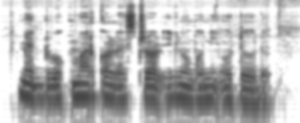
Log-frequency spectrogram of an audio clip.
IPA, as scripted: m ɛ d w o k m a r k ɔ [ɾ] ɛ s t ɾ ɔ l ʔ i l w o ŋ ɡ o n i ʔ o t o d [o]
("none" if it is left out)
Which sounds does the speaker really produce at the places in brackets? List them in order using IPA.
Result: l, o

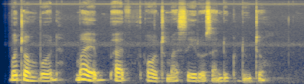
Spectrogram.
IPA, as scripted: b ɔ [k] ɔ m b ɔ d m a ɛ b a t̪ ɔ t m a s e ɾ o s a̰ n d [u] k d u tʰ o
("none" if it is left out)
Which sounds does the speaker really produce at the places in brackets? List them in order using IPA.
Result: t, u

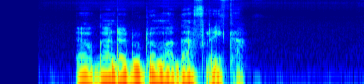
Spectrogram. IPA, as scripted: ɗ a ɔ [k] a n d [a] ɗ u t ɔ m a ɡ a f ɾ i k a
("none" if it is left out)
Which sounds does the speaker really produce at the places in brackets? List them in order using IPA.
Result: ɡ, a

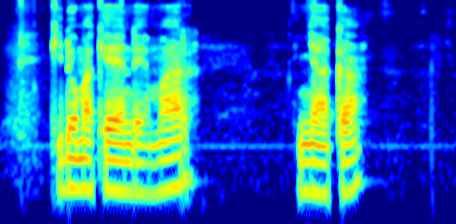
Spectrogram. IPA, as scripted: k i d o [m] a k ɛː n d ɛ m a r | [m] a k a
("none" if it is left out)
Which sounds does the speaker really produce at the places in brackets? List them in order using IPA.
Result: m, ɲ

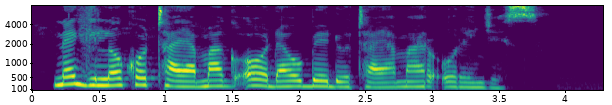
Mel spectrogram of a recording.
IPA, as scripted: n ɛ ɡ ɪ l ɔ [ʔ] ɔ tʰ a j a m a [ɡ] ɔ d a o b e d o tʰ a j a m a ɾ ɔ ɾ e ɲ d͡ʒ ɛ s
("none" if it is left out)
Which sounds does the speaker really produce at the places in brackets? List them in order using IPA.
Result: k, ɡ

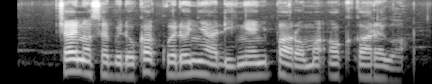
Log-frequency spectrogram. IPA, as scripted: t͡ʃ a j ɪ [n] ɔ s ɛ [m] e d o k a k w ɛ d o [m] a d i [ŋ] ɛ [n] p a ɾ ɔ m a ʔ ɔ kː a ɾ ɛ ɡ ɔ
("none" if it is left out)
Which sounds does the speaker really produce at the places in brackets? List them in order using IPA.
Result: n, b, ɲ, ŋ, ɲ

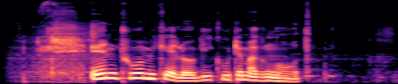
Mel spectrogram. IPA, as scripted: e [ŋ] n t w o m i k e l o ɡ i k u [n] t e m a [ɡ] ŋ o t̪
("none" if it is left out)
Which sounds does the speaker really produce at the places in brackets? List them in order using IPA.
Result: none, none, ɡ

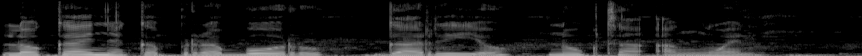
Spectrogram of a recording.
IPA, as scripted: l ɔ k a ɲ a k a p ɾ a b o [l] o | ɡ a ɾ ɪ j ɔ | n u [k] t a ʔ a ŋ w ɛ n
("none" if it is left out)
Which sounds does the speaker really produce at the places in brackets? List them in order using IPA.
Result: ɾ, k

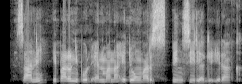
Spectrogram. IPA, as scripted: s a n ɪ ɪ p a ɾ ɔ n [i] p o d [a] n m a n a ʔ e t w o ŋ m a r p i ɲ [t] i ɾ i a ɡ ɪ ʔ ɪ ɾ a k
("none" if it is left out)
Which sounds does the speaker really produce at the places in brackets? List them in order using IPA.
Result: i, ɛ, s

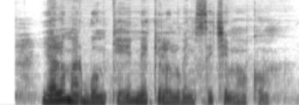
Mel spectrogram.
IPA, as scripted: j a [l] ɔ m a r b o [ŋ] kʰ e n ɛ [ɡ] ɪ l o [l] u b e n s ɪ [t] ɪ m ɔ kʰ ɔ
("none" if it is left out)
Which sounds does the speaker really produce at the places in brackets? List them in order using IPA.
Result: l, ŋ, k, l, t͡ʃ

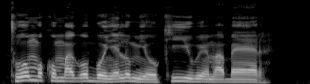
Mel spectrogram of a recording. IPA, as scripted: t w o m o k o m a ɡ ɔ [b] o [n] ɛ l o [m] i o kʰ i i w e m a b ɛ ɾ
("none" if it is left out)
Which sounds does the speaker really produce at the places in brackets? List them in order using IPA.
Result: b, ɲ, m

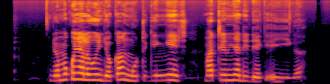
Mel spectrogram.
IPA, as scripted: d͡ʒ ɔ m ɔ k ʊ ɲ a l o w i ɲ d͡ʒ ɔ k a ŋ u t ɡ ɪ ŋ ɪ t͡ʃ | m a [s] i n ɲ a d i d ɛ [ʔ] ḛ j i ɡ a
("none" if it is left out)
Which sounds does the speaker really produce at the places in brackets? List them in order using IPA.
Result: t, k

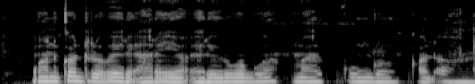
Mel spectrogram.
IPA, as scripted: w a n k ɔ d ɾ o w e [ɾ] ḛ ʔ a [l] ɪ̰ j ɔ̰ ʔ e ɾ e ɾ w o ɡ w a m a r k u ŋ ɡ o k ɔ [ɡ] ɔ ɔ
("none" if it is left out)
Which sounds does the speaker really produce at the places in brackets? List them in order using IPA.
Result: ɾ, ɾ, d

